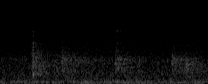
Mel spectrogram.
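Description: Quiet room tone with three faint, scattered clicks.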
